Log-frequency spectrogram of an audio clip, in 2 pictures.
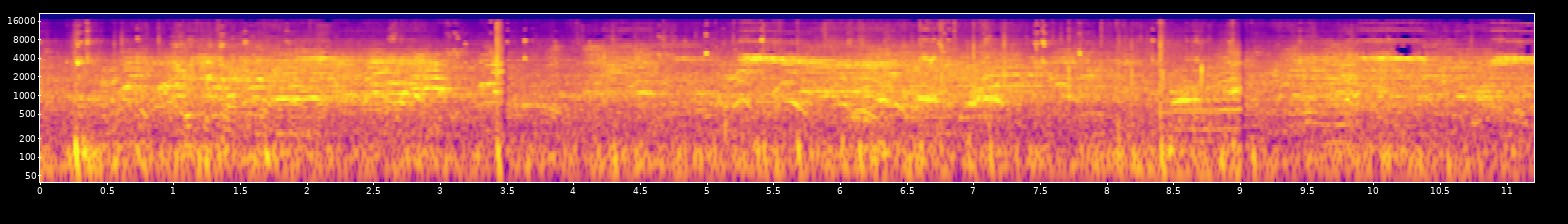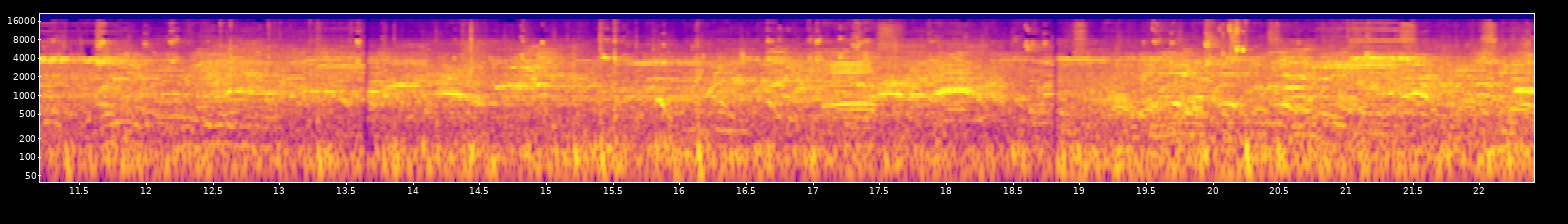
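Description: Volleyballs being struck in a rally, several sharp smacks of ball on hands and arms, over a steady din of many voices talking and calling in a large, echoing sports hall.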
